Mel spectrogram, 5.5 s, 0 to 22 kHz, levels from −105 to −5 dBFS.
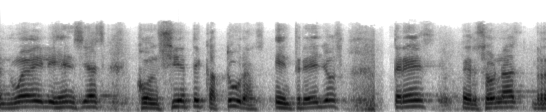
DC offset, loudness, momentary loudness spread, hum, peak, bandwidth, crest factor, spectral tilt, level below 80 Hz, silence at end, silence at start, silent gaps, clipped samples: under 0.1%; -16 LUFS; 7 LU; none; -2 dBFS; 8.8 kHz; 14 dB; -6.5 dB/octave; -58 dBFS; 0 s; 0 s; none; under 0.1%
